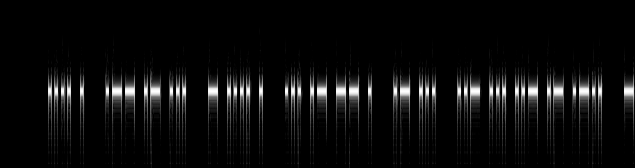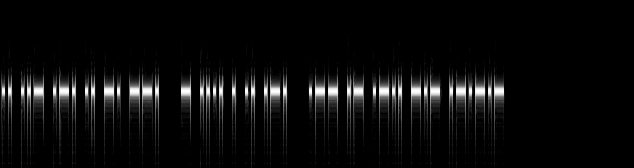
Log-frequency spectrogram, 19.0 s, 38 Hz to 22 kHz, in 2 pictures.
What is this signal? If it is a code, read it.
Morse code, heard as a keyed tone, about 25 wpm, 700 Hz. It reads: HE WAS THE SAME AS USUAL DURING THEIR WALK.
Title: Sentences from Top 1000 Words - Review Part 2 - 25wpm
